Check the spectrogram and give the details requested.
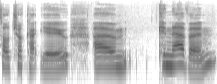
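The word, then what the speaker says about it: Cynefin: at you um Canan which is is spelled c y n e f i n so it's I thought it was sin sinane um as a Welsh word but I I'm told I've looked it up it's canavan and that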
